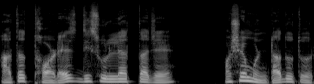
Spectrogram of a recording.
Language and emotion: Goan Konkani, sad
